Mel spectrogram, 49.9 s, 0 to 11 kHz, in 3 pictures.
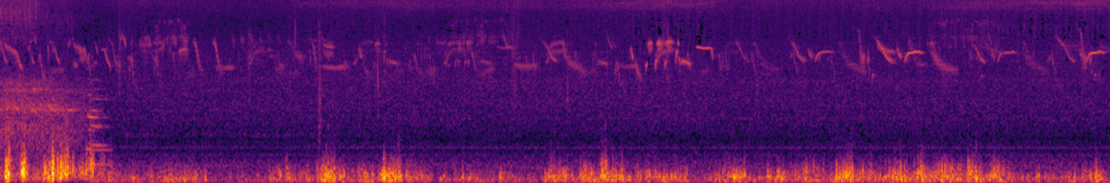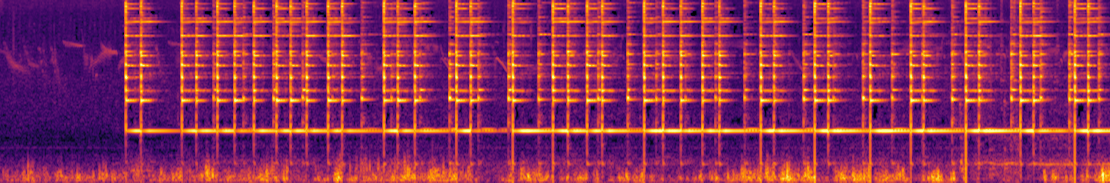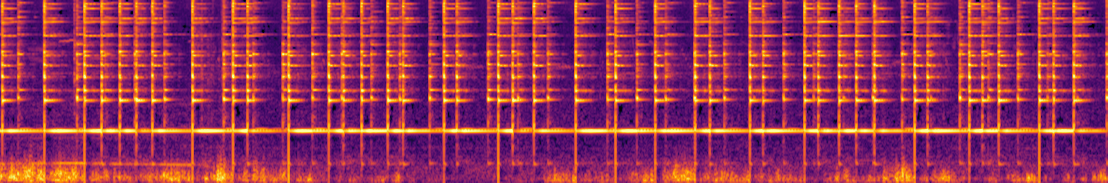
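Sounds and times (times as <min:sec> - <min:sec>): level crossing warning bell: 0:18.5 - 0:49.9.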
